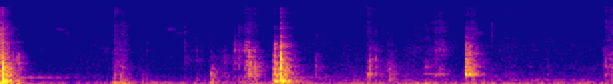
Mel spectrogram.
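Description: A few light knocks and clunks of plastic as the Fisher & Paykel SmartDrive motor's outer rotor is handled and lifted off its shaft. The loudest knock comes nearly three seconds in, with a sharper click a little before five seconds.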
